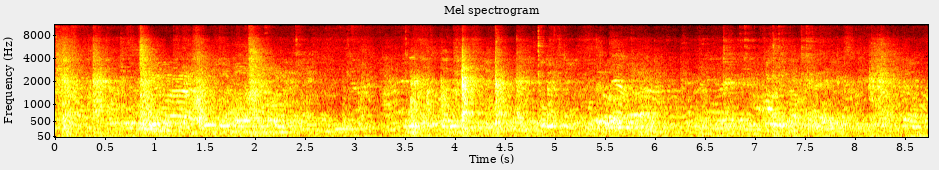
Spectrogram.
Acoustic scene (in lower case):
crowded indoor space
